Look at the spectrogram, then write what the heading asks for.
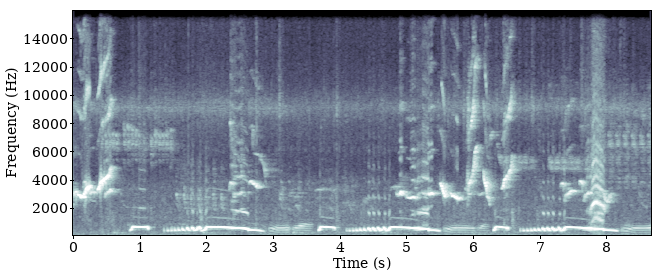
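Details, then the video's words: Local turtle dove calling loudly and repeatedly, used as a lure to stimulate other local doves to call; rolling purred coos with drawn-out tones repeat about every three seconds, with high chirping from other small birds throughout. "suara burung puter gacor,merangsang burung puter lokal ikut gacor"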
